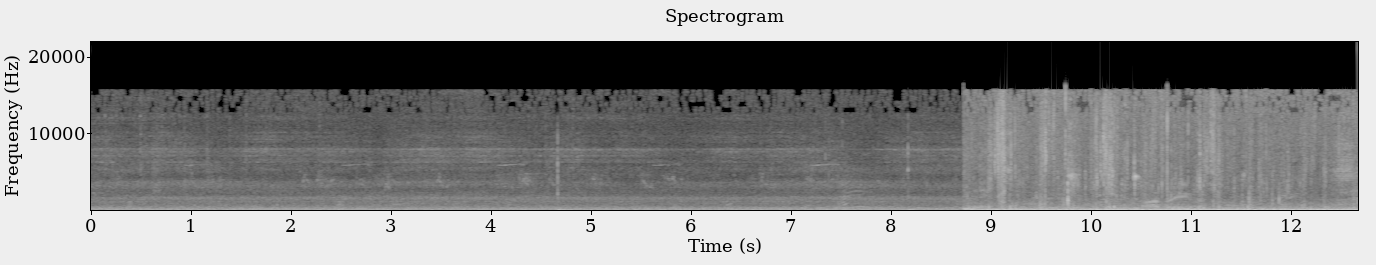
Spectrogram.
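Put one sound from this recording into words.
Footsteps shuffle on a paved path.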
